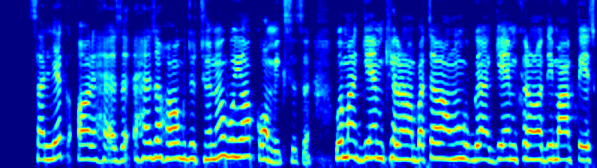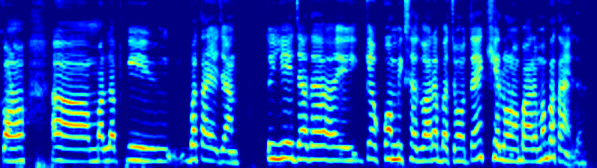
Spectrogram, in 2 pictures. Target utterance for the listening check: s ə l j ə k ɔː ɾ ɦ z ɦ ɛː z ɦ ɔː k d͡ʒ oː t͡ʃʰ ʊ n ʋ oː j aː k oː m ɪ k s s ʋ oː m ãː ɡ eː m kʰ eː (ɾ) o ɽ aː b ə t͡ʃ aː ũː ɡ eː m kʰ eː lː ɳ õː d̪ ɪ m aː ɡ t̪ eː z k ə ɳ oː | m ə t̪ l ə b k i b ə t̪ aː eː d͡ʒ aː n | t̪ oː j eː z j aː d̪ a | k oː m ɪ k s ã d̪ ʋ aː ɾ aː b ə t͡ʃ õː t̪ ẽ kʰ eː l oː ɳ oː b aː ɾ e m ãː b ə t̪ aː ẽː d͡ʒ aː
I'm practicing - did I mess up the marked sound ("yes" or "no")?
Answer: yes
